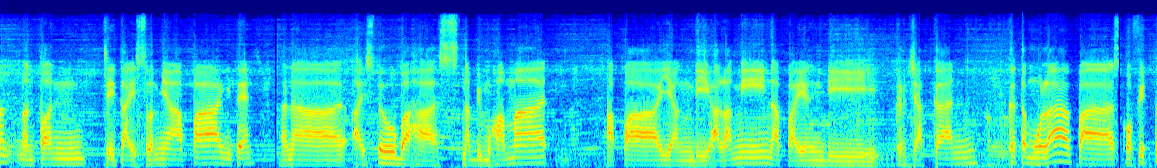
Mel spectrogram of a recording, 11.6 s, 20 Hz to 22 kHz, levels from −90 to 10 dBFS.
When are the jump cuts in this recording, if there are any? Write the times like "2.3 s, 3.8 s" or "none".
9.9 s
